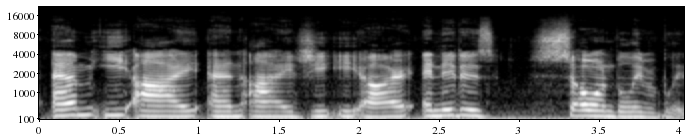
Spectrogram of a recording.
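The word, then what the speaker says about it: Meininger: stay in a hostel manager I I know I butchered that but it's Mei and I ger and it is so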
